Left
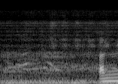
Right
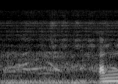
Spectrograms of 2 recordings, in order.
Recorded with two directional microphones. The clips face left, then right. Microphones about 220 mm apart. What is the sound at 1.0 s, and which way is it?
Speech, 10° right (ahead or behind).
